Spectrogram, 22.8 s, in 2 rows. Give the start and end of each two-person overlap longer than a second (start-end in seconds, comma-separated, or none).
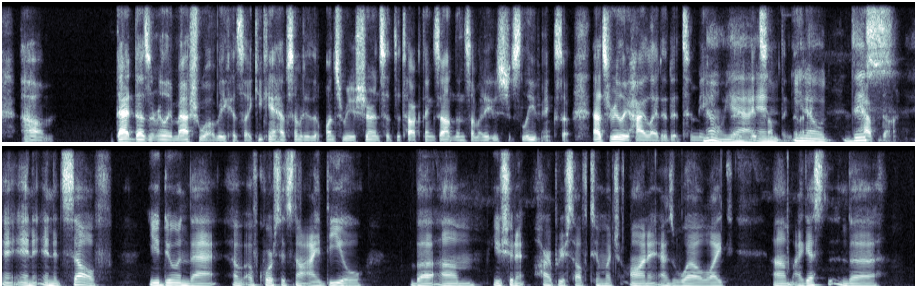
8.8-10.1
